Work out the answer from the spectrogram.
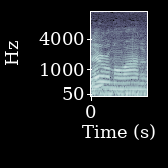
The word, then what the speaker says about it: Aramoana: we go out to Aramoana, or as locals just call it the Spit, it's easy to say, but Aramoana is the Maori pronunciation.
